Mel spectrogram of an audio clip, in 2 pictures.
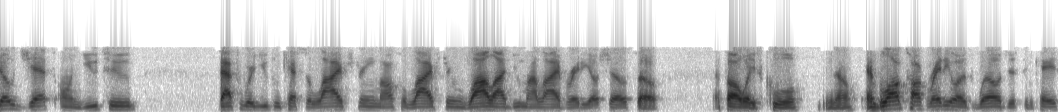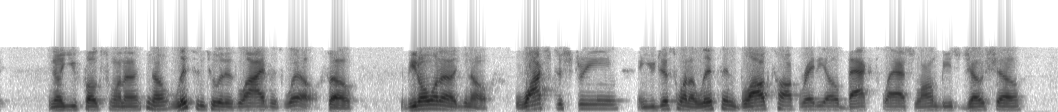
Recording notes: I also take live callers!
